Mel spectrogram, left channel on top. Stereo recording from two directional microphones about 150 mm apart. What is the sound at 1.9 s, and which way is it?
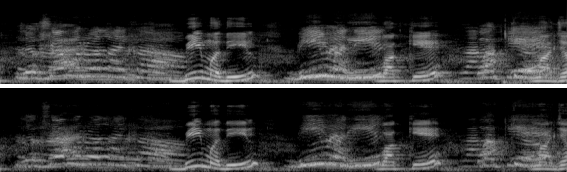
Speech, 20° right (ahead or behind).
